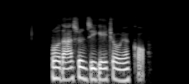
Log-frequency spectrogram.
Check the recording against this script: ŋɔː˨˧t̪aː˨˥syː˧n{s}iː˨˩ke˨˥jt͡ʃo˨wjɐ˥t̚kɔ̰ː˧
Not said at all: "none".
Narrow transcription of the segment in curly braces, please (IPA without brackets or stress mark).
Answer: t͡s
